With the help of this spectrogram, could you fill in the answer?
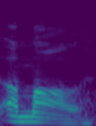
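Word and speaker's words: עמל: is pronounced uh um It's pronounced amal, that means toil or labor.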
